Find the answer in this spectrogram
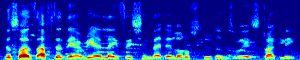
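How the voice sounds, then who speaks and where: A woman's voice: lowish voice, level tone, moderate pace, poor audio. A woman from Zimbabwe speaking for a charity at an outdoor event, thoughtful and hesitant, with many fillers. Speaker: charity representative.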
